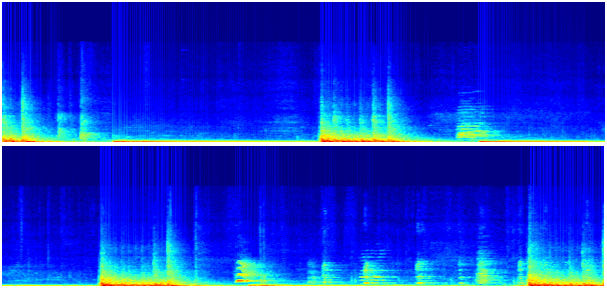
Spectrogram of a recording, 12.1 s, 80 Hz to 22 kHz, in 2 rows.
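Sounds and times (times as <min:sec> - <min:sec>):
short wind-instrument phrases: 0:04.3 - 0:07.0
held low bass note: 0:04.4 - 0:07.1.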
